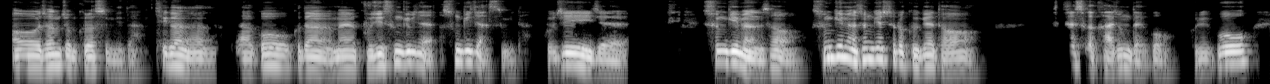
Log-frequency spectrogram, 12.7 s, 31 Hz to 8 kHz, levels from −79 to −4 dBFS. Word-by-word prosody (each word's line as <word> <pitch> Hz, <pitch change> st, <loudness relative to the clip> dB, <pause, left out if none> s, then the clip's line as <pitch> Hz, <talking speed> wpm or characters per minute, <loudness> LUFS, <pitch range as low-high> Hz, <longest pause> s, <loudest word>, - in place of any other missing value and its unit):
어 105 Hz, 0 st, +1 dB
저는 110 Hz, +2 st, +2 dB
좀 105 Hz, -4 st, -2 dB
그렇습니다. 90 Hz, -5 st, -4 dB
티가 115 Hz, -2 st, +1 dB
나 85 Hz, -3 st, -2 dB, 0.3 s
나고 100 Hz, +6 st, -2 dB
그다음에 95 Hz, 0 st, 0 dB
굳이 100 Hz, +4 st, +2 dB
숨기지 130 Hz, +2 st, +2 dB, 0.2 s
숨기지 140 Hz, -2 st, 0 dB
않습니다. -, -, -12 dB
굳이 90 Hz, +8 st, +1 dB, 0.2 s
이제 85 Hz, -2 st, -1 dB, 1.0 s
숨기면서 90 Hz, -, +2 dB
숨기면 180 Hz, -2 st, +4 dB
숨길수록 165 Hz, -4 st, +1 dB
그게 105 Hz, +2 st, +1 dB
더 80 Hz, -4 st, -5 dB, 0.7 s
스트레스가 -, -, -4 dB
가중되고 90 Hz, +2 st, -4 dB
그리고 130 Hz, +11 st, +1 dB
100 Hz, 285 characters per minute, -20 LUFS, 85-125 Hz, 1.0 s, 숨기면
